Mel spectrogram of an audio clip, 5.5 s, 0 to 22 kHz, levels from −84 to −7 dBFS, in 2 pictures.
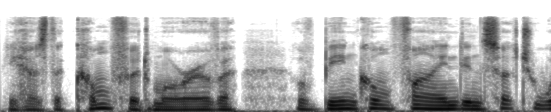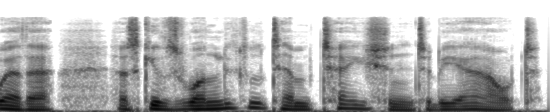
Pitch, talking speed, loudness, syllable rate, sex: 115 Hz, 205 wpm, -16 LUFS, 6.2 syllables/s, male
